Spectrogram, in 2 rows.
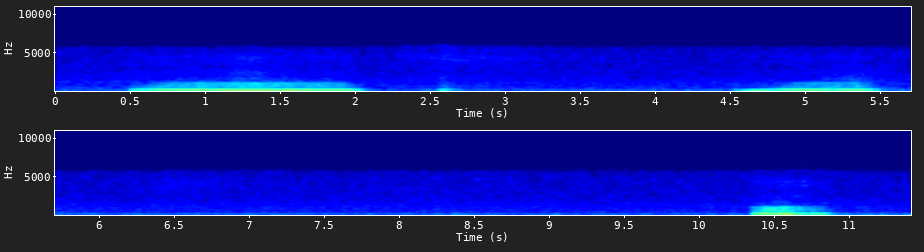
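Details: Puppy snoring loudly during sleep, described as typical for him: three soft, buzzing snores over about 11 seconds in a quiet room.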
